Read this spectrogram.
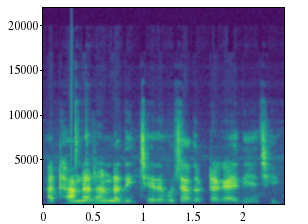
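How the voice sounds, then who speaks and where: A young woman vlogger chatting casually through a home voice-over, speaking softly and often checking in with her viewers. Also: on the low side, steady tone, racing. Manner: speaks softly late at night. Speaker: daily-life vlogger.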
